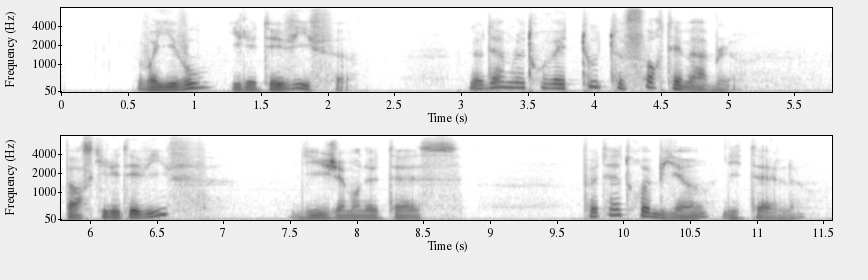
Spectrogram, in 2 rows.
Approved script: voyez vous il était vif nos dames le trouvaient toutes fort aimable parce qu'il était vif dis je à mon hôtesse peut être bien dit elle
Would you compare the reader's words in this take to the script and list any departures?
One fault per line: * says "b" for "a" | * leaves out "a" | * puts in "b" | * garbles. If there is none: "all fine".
all fine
